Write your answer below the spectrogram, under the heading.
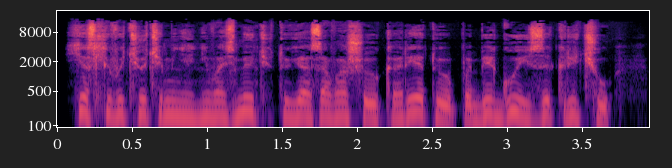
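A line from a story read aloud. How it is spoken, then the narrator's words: Quick desperate whisper in ear. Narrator (Russian): быстро и отчаянно прошептала она совсем на ухо Варваре Петровне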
